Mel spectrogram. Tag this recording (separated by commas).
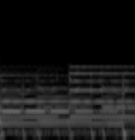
Music, Guitar, Electric guitar, Plucked string instrument, Musical instrument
